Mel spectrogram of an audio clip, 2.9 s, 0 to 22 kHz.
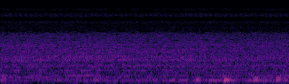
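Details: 1938 GE 12-inch oscillating fan, catalog 49X929, after restoration, oscillating on low speed: low, soft steady hum with faint airy rush, no rattle or scraping; much quieter than high, runs smooth; normal.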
